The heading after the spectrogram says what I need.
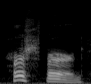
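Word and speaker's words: Hirshberg: publisher of Activision Eric herberg I'm sorry I'm sorry but can I just say that his name sounds like you're saying Hashburg but with your lips put together herberg I actually had to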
